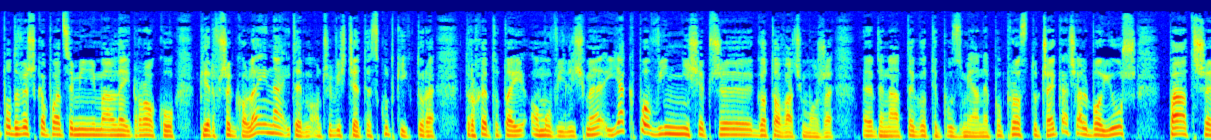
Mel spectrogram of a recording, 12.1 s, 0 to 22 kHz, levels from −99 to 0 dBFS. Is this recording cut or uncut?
cut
